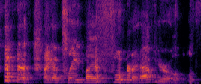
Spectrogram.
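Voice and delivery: slow, high, still laughing through it. Real, not acted. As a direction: let the laughter carry every word. Laughing at being outplayed by son.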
